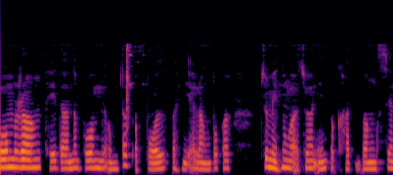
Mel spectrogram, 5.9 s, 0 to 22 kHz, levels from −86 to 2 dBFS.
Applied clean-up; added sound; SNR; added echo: classical method Wiener filter.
